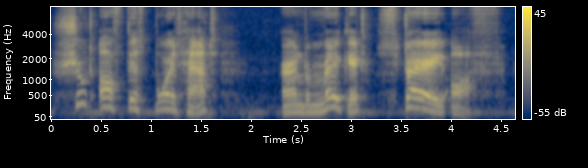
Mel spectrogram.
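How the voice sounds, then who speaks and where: A man voicing a blustering, impatient storybook king who commands and exclaims loudly. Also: on the high side, very animated, extremely slow, voice pushed up, full character voice. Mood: commanding.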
